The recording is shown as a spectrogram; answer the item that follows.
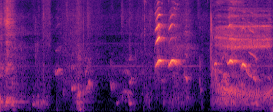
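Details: Three-and-a-half-week-old beagle puppies at play, giving quiet grunts and whimpers, then a few sharp high squealing yelps and a strained, wheezy whine.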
